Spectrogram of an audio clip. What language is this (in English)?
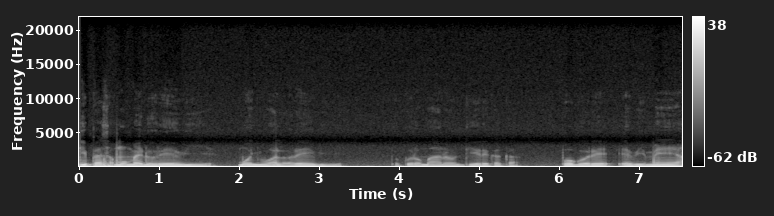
Luo (Kenya and Tanzania)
